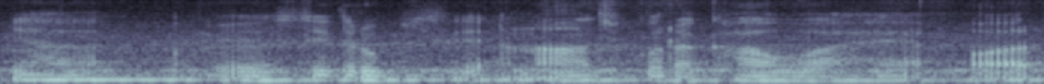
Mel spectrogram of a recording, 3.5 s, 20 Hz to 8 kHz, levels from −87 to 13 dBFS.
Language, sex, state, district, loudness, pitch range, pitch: Hindi, male, Chhattisgarh, Raipur, -20 LUFS, 115-130 Hz, 120 Hz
